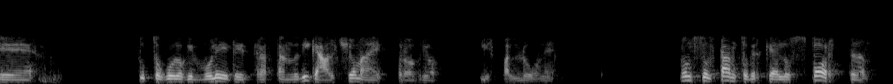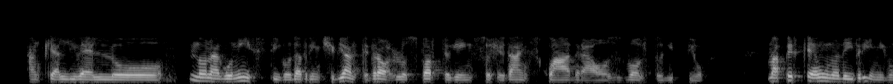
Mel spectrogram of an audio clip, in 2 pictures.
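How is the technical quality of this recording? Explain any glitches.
The recording is degraded throughout by AMR narrowband mobile codec processing. Its heavy, buzzy synthetic quality fits a low 6.7 kbps mode. The sound is confined to roughly 250 Hz to 3.5 kHz, with nothing above 3.6 kHz. Unlike a simple telephone band filter, the vocal-tract model leaves the speech buzzy and artificial.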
